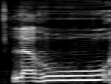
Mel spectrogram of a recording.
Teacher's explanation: لہو ہاں پہ الٹا پیش ہے، تھوڑا کھینچنا ہے، ایک الف کے برابر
